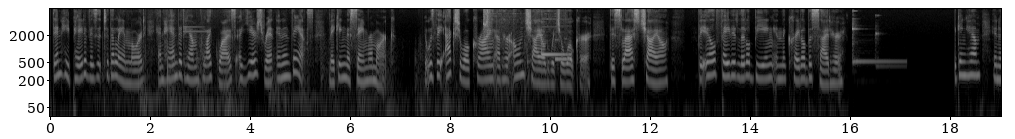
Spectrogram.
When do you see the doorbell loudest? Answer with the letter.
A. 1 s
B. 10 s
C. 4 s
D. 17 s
B.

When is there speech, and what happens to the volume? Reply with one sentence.
You can hear the speech from 0.0 to 15.9 s, at a steady volume; and briefly from 18.1 to 18.9 s.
